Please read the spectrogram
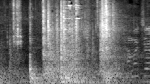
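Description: Heavy chain clanking and knocking against a wooden trailer deck: a sudden rattle starts about half a second in, with several sharp knocks, and dies away near the end.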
